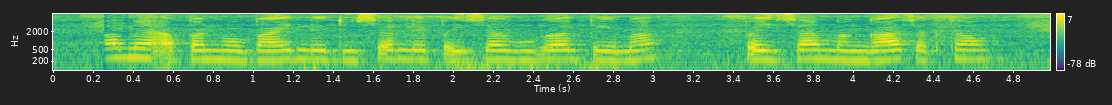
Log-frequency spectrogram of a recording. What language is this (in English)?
Chhattisgarhi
